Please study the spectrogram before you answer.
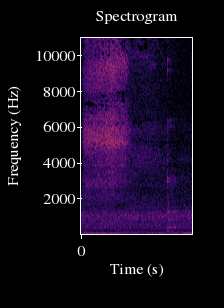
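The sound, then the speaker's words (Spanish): A strong, forceful exhalation during a guided breathing exercise: a steady, hissing rush of air that holds at even loudness for a couple of seconds with no speech. “Sostén y ahora la exhalación va a ser fuerte.”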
